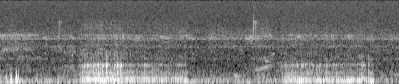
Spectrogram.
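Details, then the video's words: Female Rottweiler 'purring' as her ball is taken from her mouth, talking rather than growling, not aggressive: two steady low droning rumbles, each about a second long, separated by a pause, with faint human voice in the background. "Rottie Purr"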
